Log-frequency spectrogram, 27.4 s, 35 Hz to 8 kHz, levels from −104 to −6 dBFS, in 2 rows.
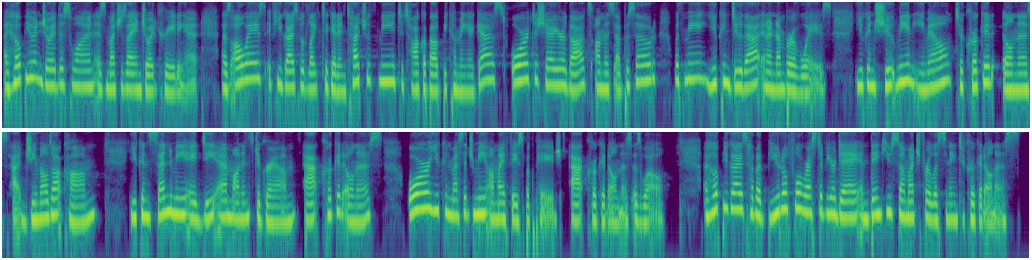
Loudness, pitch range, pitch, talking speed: -27 LUFS, 185-250 Hz, 210 Hz, 230 wpm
